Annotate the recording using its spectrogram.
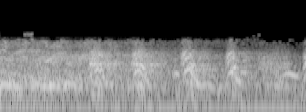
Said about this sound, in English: What a vicious pooch. How do you like my new dog?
